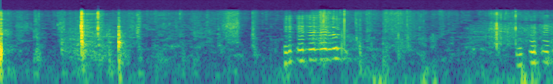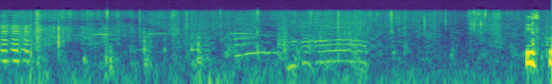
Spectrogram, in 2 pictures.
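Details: Farm goats in Nepal give a run of quavering, nasal bleats, some rising then falling, spaced through the recording, with clicks, rustling and scattered farmyard noise around them.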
